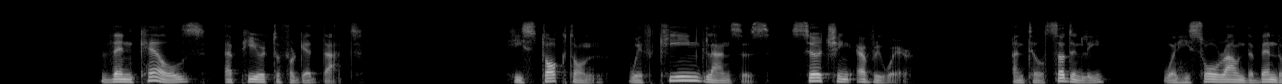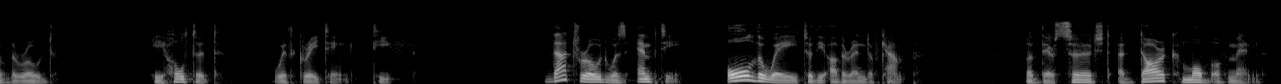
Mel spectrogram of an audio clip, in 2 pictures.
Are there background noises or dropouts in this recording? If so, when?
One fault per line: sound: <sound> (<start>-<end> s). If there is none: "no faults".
no faults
